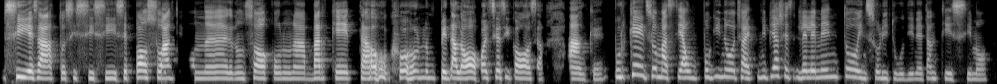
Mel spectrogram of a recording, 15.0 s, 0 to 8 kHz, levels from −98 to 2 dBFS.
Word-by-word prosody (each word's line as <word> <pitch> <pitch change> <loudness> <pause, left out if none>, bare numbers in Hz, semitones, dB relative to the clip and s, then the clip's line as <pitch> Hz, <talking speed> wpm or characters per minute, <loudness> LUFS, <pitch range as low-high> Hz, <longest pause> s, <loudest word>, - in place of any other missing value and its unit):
Sì, 255 +3 +6
esatto, 215 -2 +4
sì, 225 +2 -3
sì, 215 0 -2
sì, 215 +1 -2
se 230 +3 -1
posso 235 -1 +3
anche 220 0 +4
con 215 -1 -9
ehm, 210 0 -1
non 205 0 -6
so, 215 -1 +1
con 205 -1 -6
una 205 0 -3
barchetta 215 0 +1
o 230 0 +1
con 240 +1 0
un 230 -1 -6
pedalò, 220 0 +4
qualsiasi 245 +1 -2
cosa 210 -3 -1 0.4
anche, 190 0 +1
purché 265 +7 -1
insomma 260 -2 0
stia 235 +1 0
un 225 -2 -7
pochino 260 +1 -5
cioè 230 -3 -3
mi 245 +1 -7
piace 290 +1 -4
s 245 - -16
l'elemento 255 +3 -3
in 230 -3 -4
solitudine 195 -3 -7
tantissimo. 195 -3 -6
220 Hz, 140 wpm, -23 LUFS, 210-240 Hz, 0.4 s, Sì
